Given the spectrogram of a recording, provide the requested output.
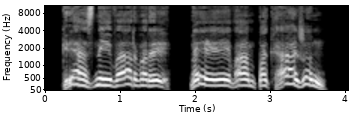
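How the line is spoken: Old man shouting. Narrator (Russian): что-то кричал старик

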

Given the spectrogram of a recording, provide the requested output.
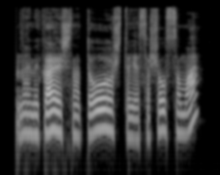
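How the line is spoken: Curious question. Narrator (Russian): полюбопытствовал Стас

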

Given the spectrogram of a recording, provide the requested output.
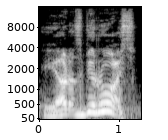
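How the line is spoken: Giant's growl. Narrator (Russian): Зарычал великан

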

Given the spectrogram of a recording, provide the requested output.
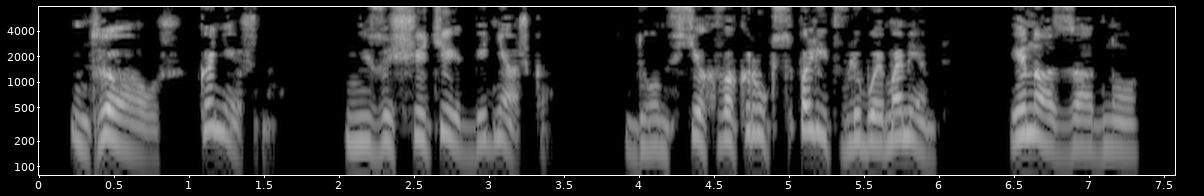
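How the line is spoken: Quiet grumble. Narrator (Russian): тихо пробурчал Кайл

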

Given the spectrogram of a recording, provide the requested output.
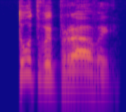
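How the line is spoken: Silent mocking mimicry. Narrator (Russian): молча ответил Танакалиан, насмешливо воспроизводя слова Кругавы

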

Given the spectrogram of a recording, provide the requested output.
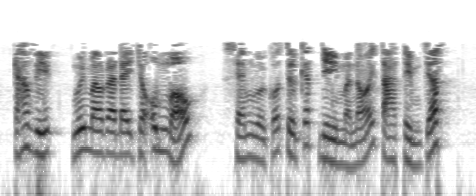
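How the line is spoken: Loud shout. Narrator (Vietnamese): hét lớn

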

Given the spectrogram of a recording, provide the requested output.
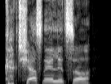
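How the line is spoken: Burst out laughing. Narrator (Russian): Цицерон расхохотался

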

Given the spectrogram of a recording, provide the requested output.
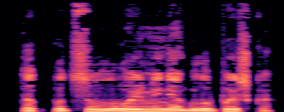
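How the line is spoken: Sleepy mumble. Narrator (Russian): сонно пробормотал

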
